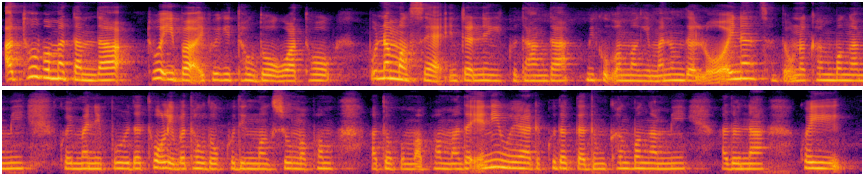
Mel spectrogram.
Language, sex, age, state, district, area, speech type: Manipuri, female, 45-60, Manipur, Bishnupur, rural, spontaneous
